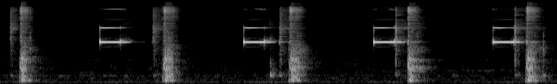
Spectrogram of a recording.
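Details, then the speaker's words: Godox SK400 studio strobe after repair of an E3 fault, tested at highest power: a sharp pop with each flash followed by a clear, high ready beep, repeating evenly about every 1.5 s; firing and recycle normal. "biasa ya teman-teman ya reload-nya bagus tembakannya bagus powerful"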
